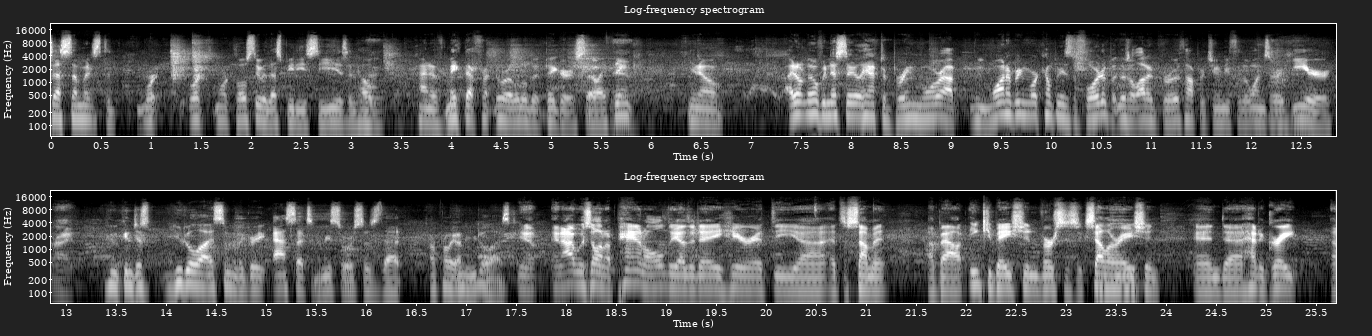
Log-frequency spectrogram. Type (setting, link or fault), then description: setting, busy venue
